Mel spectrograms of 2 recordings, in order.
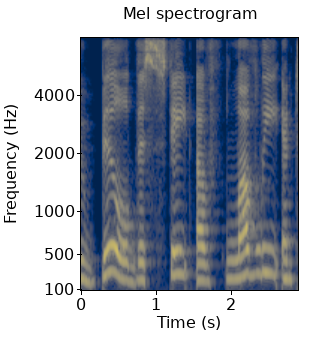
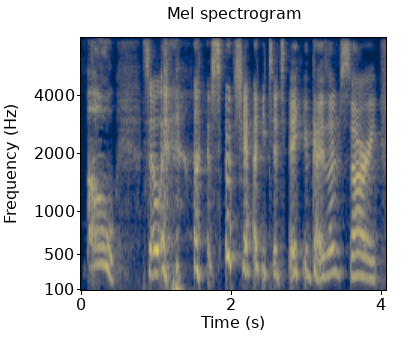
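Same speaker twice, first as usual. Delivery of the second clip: giggling, voice jumping higher; laughing; 5 semitones higher, 4 dB louder than usual. Real, not acted. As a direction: laugh through the words, bubbling over. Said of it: "I get excited".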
